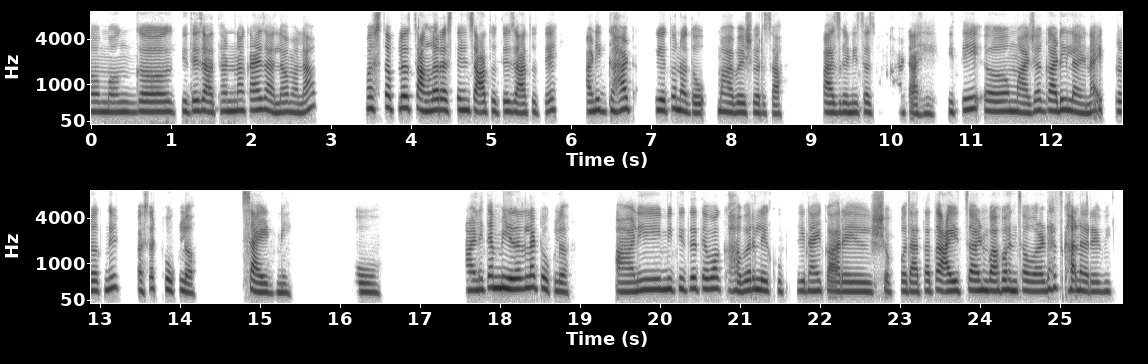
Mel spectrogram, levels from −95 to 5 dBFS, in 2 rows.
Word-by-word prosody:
मग 225 0 -2
अ, 230 0 +2 0.2
तिथे 240 +1 0
जाताना 240 +1 0
काय 260 +1 +2
झालं 220 -5 -1
मला. 220 +6 -2 0.7
मस्त 295 +2 0
आपलं 305 +1 +3
चांगल्या 260 -1 +5
रस्त्याने 260 +1 +1
जात 225 -2 +2
होते, 230 0 -2
जात 210 -2 +1
होते 225 +4 -5 0.4
आणि 240 +3 +2
घाट 265 +2 +1 0.3
येतो 255 +2 +2
ना 255 -3 +3
तो 205 -1 -1 0.2
महाबळेश्वरचा. 205 -4 -2 0.6
पाचगणीचा 215 0 -1
जो 200 - -9 0.2
घाट 205 0 -9
आहे. 185 0 -5 0.2
तिथे 260 +6 -1
अ, 235 -1 +1
माझ्या 215 +3 0
गाडीला 250 0 +3
आहे 205 -2 -1
ना, 210 +3 0
एक 255 - -5
ट्रकने 235 +4 -1 0.3
असं 250 +6 -5
ठोकलं 230 -5 0 0.7
साईडनी. 195 -5 0 0.9
हो. 195 -2 -2 1.1
आणि 235 +1 +1
त्या 295 - +3
मिररला 280 0 +7
ठोकलं 220 -6 0 0.7
आणि 225 +5 +2
मी 260 - +4
तिथं 265 +1 +1
तेव्हा 270 +1 +3
घाबरले 230 +2 +2
खूप 220 -3 -10
की 220 0 -3
नाही 225 0 +1
का, - - 0
अरे 210 -1 0
शप्पथ! 215 +2 -4
आता 205 +2 -1
तर - - +2
आईचा 220 +2 +4
आणि 230 0 +4
बाबांचा 230 0 +2
ओरडाच 220 +6 -1
खाणार 230 -3 +2
आहे 210 0 -2
मी 210 +1 -6
225 Hz, 140 wpm, -23 LUFS, 210-250 Hz, 1.1 s, मिररला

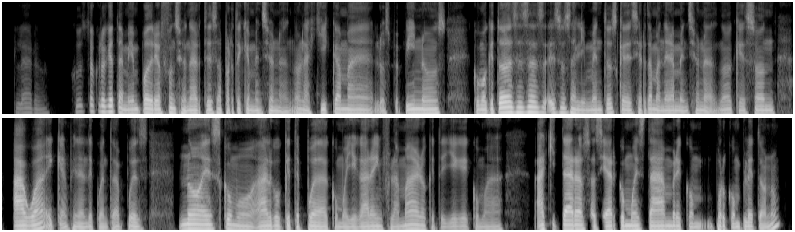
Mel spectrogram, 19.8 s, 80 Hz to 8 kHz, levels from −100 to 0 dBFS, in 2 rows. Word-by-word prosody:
Claro, 120 -2 -24 0.4
justo 155 +2 -13
creo 155 -1 -3
que 155 - +3
también 110 -6 -1
podría 110 -1 +3
funcionarte 105 -4 0
esa 110 +1 0
parte 110 +1 -3
que 110 - -2
mencionas, 95 -4 -2
¿no?, 110 - -3
la 100 -4 0
jícama, 105 -1 -1
los 90 +2 -6
pepinos, 110 +1 +1 0.3
como 110 +1 +1
que 115 +1 0
todas 135 +1 +6
esas 135 0 +4
esos 125 +2 -1
alimentos 100 +3 0
que 110 - -2
de 100 - +1
cierta 105 +2 -3
manera 95 -3 0
mencionas, 95 0 -3
¿no?, 105 +2 -3
que 95 -2 -6
son 100 0 -2 0.3
agua 110 +5 +4
y - - -2
que, - - -5
al 90 - -3
final 90 -4 -1
de 95 - -2
cuenta, 80 +3 -4
pues, 95 +1 -3 0.4
no 120 +1 +5
es 120 0 +2
como 105 -7 0
algo 105 +4 +1
que 105 - -1
te 95 - -3
pueda 95 -1 +2
como 90 -1 -5
llegar 90 +1 0
a - - +2
inflamar 100 +4 0
o 105 - -2
que 95 - -9
te 90 -1 -8
llegue 95 +1 -5
como 90 0 -8
a 95 +3 -7 0.4
a 115 - +2
quitar 115 +1 +3
o - - +6
a - - +2
saciar 100 0 0
como 105 0 +2
esta 105 -1 +2
hambre 105 0 +2
con 85 0 -4
por - - +1
completo, 90 -2 -1
¿no? 180 - -1
105 Hz, 205 wpm, -25 LUFS, 95-115 Hz, 0.4 s, todas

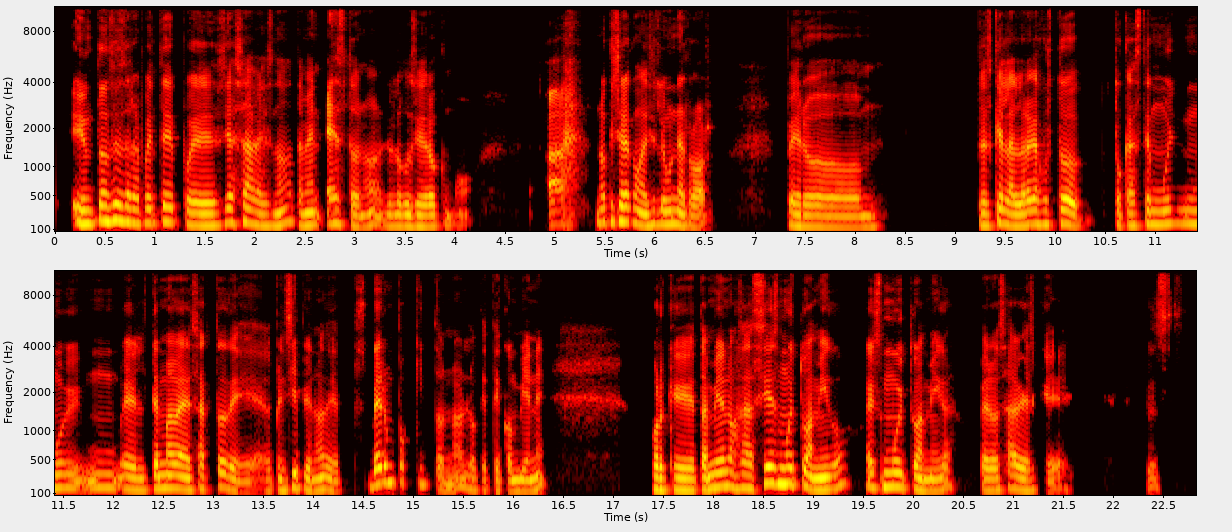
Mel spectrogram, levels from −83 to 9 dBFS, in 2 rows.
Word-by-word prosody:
Y 175 - +2
entonces, 180 +5 +4
de 175 - +2
repente, 165 +2 0
pues, 135 -4 +2
ya 165 0 +1
sabes. 150 -6 -1
¿No? 150 +6 -2
También 140 -1 -1
esto. 150 -5 +1
¿No? 130 +4 -4
Yo 125 - -3
lo 125 - -1
considero 125 -1 +2
como, - - -14 0.7
ah, - - +2 0.3
no 160 - -4
quisiera 175 0 +4
como 155 -5 0
decirle 145 +3 0
un 150 -1 +1
error. 120 -3 -1 0.7
Pero 120 -2 0 1.2
es 135 -1 -1
que 135 - 0
a - - 0
la 135 -3 +3
larga 140 +4 +4
justo 145 -1 +1 0.3
tocaste 135 +1 -2
muy 150 +2 -2
muy 155 0 -3 0.4
el 130 -2 0
tema 150 0 +4
exacto 140 +4 -1
de 110 -5 -3
al 120 -1 -10
principio, 130 +1 -1
¿no? 130 +2 0
De, 120 -5 -3
pues, - - -18
ver 185 +5 +4
un 210 - -1
poquito, 195 - -9
¿no? 65 +7 -5
Lo 125 - -6
que - - -9
te 115 - -7
conviene, 120 +3 -2 1.0
porque 135 -2 +3
también, 155 +6 +3
o 160 - -1
sea, 150 -1 +1
sí 200 - +1
es 200 0 +6
muy 195 0 +5
tu - - +2
amigo, 140 +8 +2
es 155 - -1
muy 160 -1 +2
tu 145 - +1
amiga, 125 +5 -2 0.2
pero 125 0 +1
sabes 130 -2 0
que, 130 - -9 0.7
pues, 85 -1 -12
140 Hz, 175 wpm, -22 LUFS, 125-160 Hz, 1.2 s, es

